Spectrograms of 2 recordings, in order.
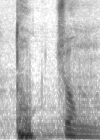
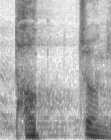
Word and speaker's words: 덕종: 이름을 덕종 이라고 지었어요 어떤 분들은 발음을 잘 못해서 독종 뭐 이렇게 부를 때가 있긴 한데 에 독종이 아니고 덕종 에 이 덕정 이 무슨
